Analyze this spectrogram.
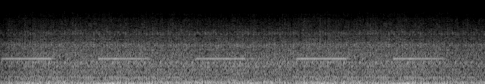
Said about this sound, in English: Beep, beep. All right. Beep, beep. The sound of a fucking truck backing up at 4 o'clock in the morning to deliver all the ready-made meals.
